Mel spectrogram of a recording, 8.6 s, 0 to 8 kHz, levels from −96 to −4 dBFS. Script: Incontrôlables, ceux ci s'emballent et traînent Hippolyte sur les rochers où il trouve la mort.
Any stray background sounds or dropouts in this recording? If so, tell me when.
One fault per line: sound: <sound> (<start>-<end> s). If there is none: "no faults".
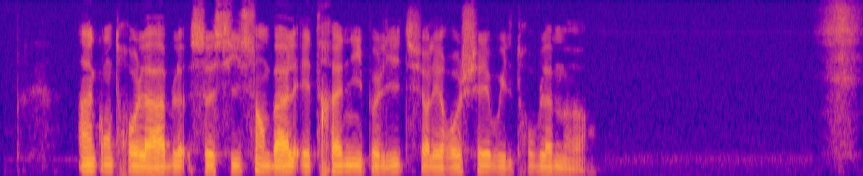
no faults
